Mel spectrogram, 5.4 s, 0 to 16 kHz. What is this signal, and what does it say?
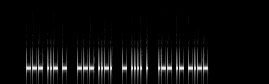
Morse code, heard as a keyed tone, about 40 wpm, 700 Hz. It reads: OUT OF THE WAY
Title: Sets of 4 Words 40wpm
